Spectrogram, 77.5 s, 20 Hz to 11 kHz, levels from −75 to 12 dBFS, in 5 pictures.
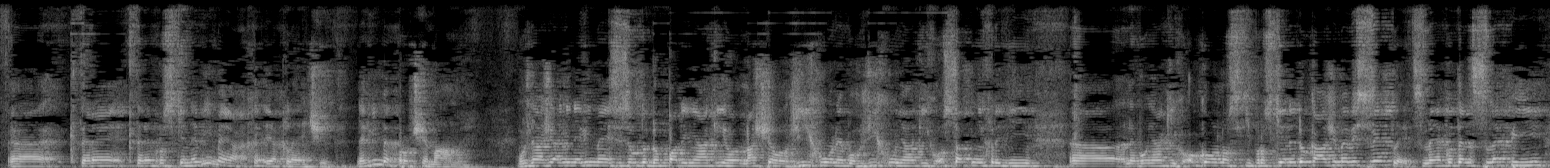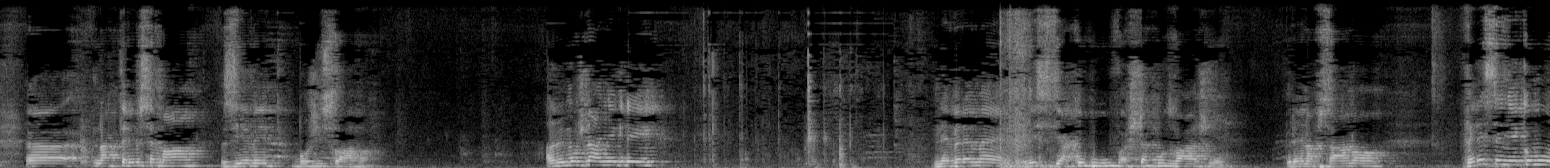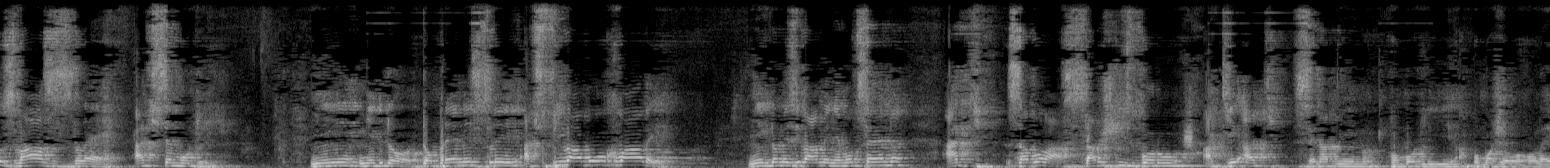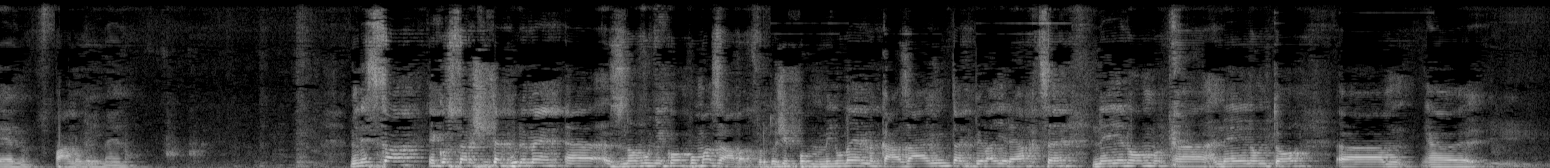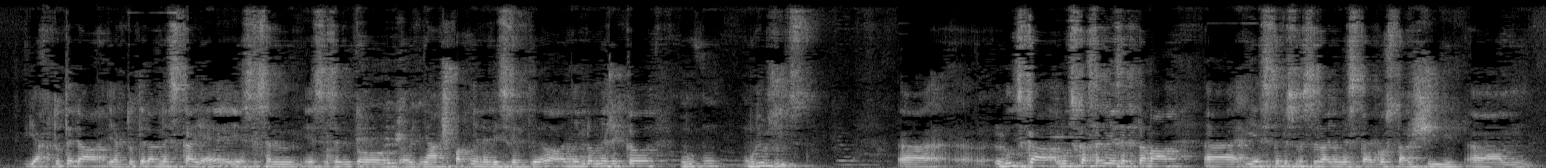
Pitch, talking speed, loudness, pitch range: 170 Hz, 125 wpm, -14 LUFS, 150-200 Hz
